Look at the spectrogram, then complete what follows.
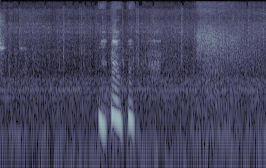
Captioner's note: laughs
